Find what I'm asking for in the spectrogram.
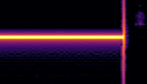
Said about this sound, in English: oh, hang on, that's my phone.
